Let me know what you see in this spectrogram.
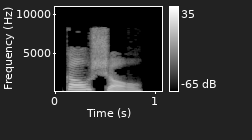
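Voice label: "高手", Mandarin Chinese; hsk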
